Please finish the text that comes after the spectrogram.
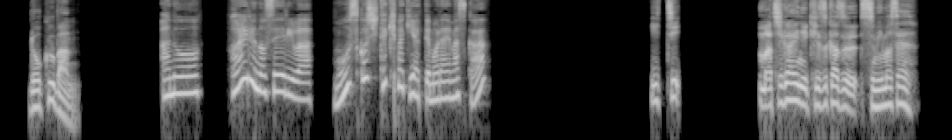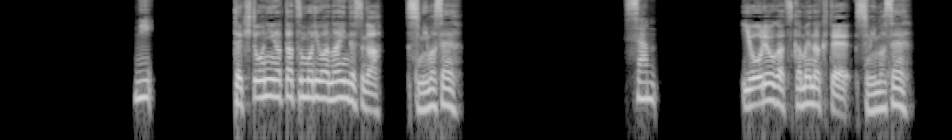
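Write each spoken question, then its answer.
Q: あの、ファイルの整理はもう少しテキパキやってもらえますか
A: 3: 要領がつかめなくてすみません。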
